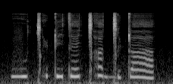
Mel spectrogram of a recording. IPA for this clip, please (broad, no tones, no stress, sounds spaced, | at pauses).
v u ǀʰ ɪ ʈ i t ɛ ǀʰ a ɡ͡ǀ i ʈ a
